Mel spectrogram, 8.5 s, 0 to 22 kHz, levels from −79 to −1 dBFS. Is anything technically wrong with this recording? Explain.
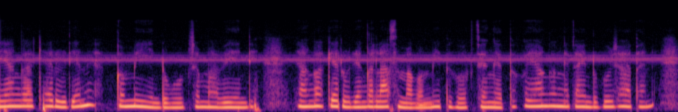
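No, nothing is technically wrong with this audio.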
